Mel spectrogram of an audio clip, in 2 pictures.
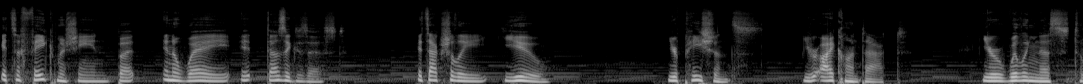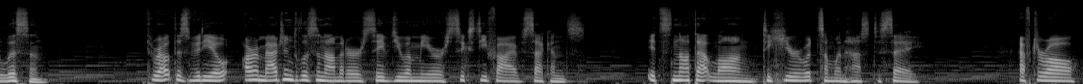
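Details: Adult narrator; fluent narrator speech.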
